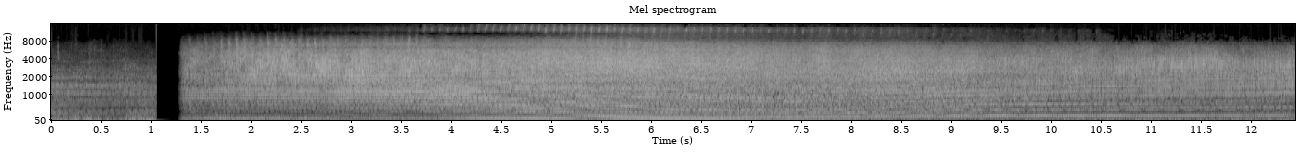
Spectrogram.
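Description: Rotor Sport UK autogyro at the Montrose Air Show in Scotland, a loud droning engine and rotor hum that shifts in pitch as it passes low nearby, steady throughout.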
